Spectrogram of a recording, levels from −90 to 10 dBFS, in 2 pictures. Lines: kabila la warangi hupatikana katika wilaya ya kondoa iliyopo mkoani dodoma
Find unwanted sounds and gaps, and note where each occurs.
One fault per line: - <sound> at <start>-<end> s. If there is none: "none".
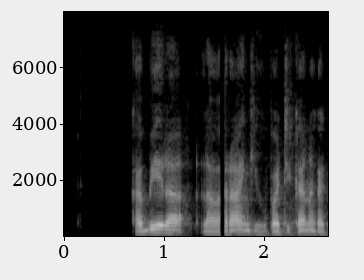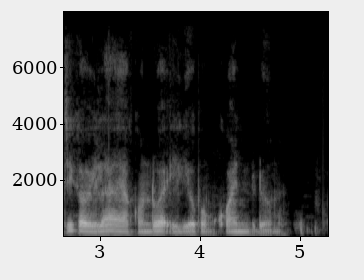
- dropout at 1.6-1.6 s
